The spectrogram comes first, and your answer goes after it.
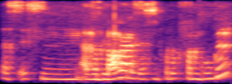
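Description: Somewhat breathy, a woman talks at a medium pitch. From northern Germany. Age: 40s. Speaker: communications expert and genealogy blogger. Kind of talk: interview, casual chat.

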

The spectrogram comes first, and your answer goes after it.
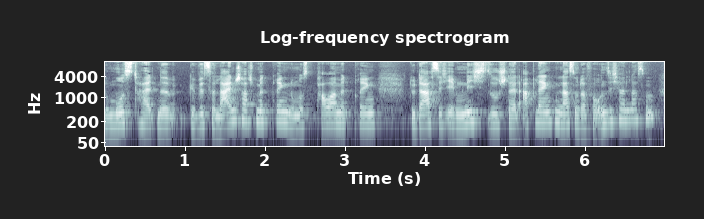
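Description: An unremarkable speaking voice belongs to a woman with a fairly low pitch. She moves at a fairly quick pace with ordinary pitch variation. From Germany, Münster. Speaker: magazine executive. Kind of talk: casual interview.

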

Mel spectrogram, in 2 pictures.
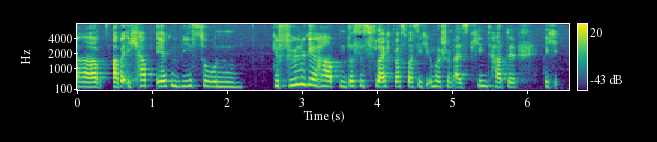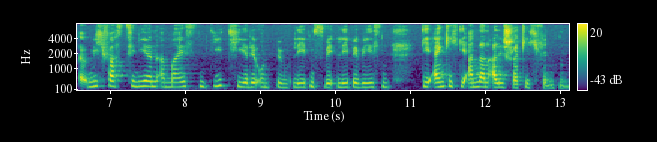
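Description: Somewhat breathy, this voice has a dark, mellow tone and a moderate pace. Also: woman, fairly high pitch for a woman, ordinary pitch variation. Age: 50s. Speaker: volunteer shark conservationist and pharmacist. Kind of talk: interview. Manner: animated.

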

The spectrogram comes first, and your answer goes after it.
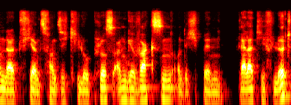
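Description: A man speaks in a very deep, low pitch with vocal fry. His pitch variation is ordinary. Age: 40s. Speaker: strength athlete. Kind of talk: casual chat.

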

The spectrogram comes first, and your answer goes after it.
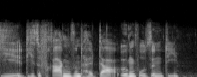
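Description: A woman at a fairly slow pace. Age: 20s. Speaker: operating room technical assistant. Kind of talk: personal testimony in interview.

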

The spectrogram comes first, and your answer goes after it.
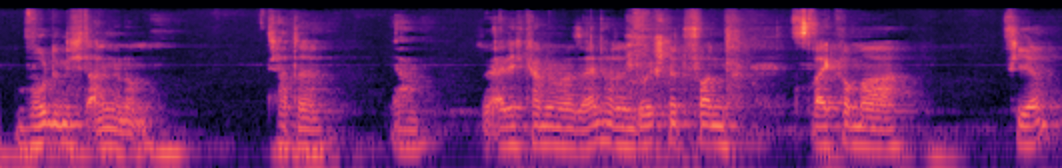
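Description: A man's fairly low voice with ordinary pitch variation, a very slow pace, long, frequent pauses and audible room echo. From Brandenburg, Germany (Neuruppin). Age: 20s. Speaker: university student. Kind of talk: casual chat.

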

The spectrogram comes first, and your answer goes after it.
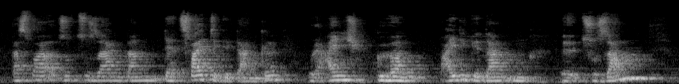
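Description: Noticeable background noise and audible room echo accompany a woman talking at a fairly slow pace. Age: 60s. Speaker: climate activist volunteer. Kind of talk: interview. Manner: hesitant with frequent fillers.

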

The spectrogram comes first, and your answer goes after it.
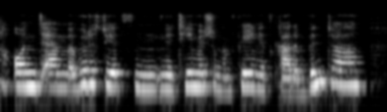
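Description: A woman with a plain, everyday voice speaks at a fairly quick pace with ordinary pitch variation. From Munich, Bavaria. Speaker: podcast host. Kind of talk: livestream interview. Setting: video livestream.

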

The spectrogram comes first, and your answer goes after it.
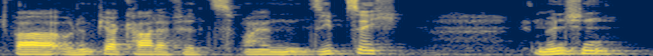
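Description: A man's somewhat breathy voice at a medium pitch. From Mecklenburg, Germany. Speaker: company owner and chemist. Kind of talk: interview.

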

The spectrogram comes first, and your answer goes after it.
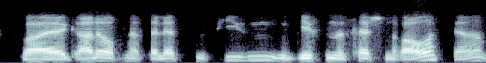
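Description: Speaking at a fairly quick pace, a man has a medium pitch and ordinary pitch variation. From Germany, Berlin. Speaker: professional big wave surfer. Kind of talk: casual interview. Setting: video livestream. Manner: hesitant, many fillers.

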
